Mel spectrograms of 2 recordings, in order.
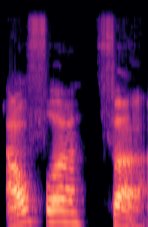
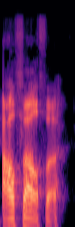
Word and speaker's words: Alfalfa: Is Alpha Fa. I'm really hoping I pronounce that right. – Alfalfa.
